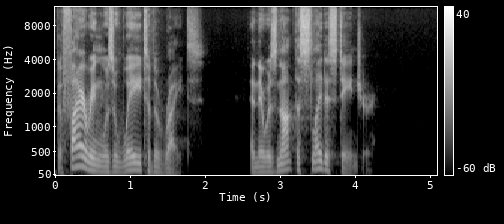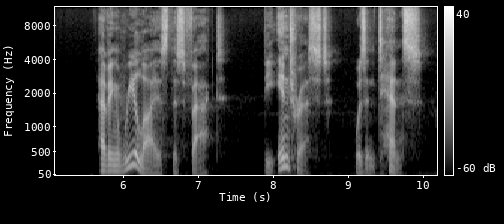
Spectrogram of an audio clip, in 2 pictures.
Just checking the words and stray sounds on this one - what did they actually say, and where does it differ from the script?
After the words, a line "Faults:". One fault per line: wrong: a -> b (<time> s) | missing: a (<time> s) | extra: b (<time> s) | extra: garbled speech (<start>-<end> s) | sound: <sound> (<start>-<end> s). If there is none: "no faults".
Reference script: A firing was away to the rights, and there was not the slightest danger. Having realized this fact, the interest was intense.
The firing was away to the right, and there was not the slightest danger. Having realized this fact, the interest was intense.
Faults:
wrong: A -> The (0.0 s)
wrong: rights -> right (1.4 s)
